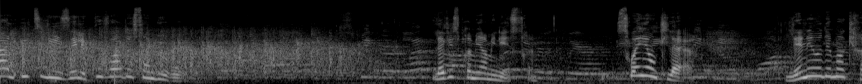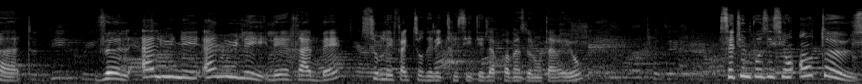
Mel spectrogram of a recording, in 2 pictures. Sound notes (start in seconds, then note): 2.1 applause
